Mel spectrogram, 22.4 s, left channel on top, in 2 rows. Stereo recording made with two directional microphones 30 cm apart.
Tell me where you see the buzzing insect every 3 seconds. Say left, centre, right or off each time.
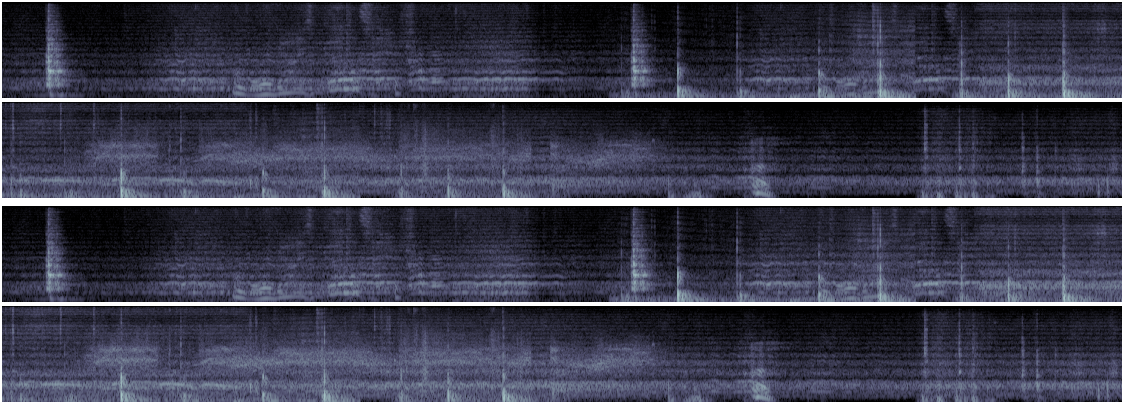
centre, centre, right, right, right, right, right, right.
